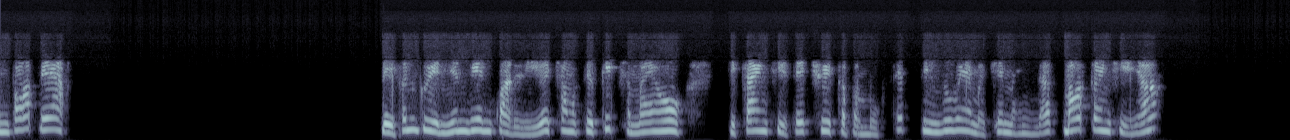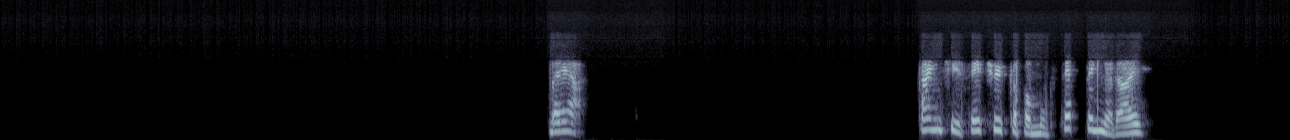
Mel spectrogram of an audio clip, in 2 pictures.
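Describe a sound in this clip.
A young woman explains calmly, heard through an online call.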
